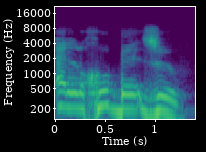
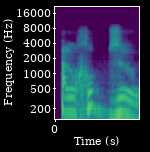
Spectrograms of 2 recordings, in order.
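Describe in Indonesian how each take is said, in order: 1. Konsonan itu diucapkan dengan gema pantul yang berlebihan. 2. Konsonan itu diucapkan biasa, tanpa gema sama sekali. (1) "gak usah dikol-kolahkan" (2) "gitu saja"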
